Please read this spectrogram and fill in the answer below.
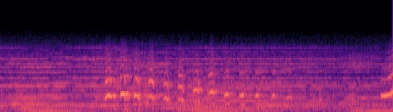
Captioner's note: mrs. potter laughing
